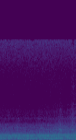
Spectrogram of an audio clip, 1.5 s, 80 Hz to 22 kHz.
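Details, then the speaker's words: Cartrend 80287 16 L 12 V/48 W soft cooler bag, after replacing the failed fan (was not spinning, overheating): faint steady even whir, nothing scratching, air blowing out; fan running normally. "okay and as you can hear or maybe you can't the fan is spinning we've got the air blowing out from one end"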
